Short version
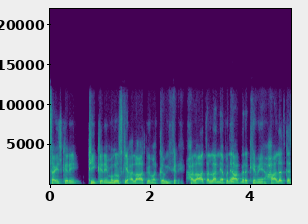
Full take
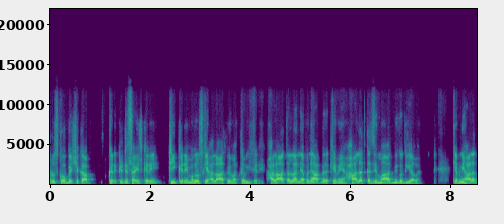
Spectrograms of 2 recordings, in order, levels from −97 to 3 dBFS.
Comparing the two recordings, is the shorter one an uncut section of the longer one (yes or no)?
yes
